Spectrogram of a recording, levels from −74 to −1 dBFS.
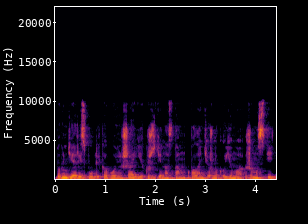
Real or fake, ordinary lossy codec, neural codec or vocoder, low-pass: real; AAC, 64 kbps; none; 9.9 kHz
